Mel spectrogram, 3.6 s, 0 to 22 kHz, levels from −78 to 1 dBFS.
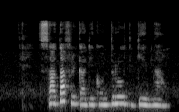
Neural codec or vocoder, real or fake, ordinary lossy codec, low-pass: none; real; AAC, 48 kbps; 10.8 kHz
